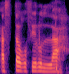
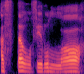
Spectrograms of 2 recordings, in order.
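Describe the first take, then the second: First: The final 'lah' vowel is short and plain. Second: The final 'lah' vowel is drawn out long. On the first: This is the everyday Bengali pronunciation. "বাংলায় হচ্ছে" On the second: This is the Arabic pronunciation. "এগুলো হচ্ছে লম্বা টান, straight হবে।"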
